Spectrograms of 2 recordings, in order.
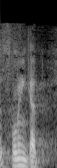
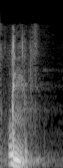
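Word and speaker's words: Tlingit: I was talking to the Thlinkit witch doctor one time. As a matter of fact, I didn't pronounce that properly. I'm sorry, it's Thlinkit.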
